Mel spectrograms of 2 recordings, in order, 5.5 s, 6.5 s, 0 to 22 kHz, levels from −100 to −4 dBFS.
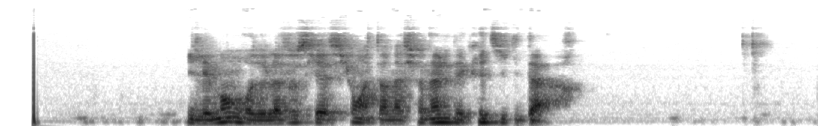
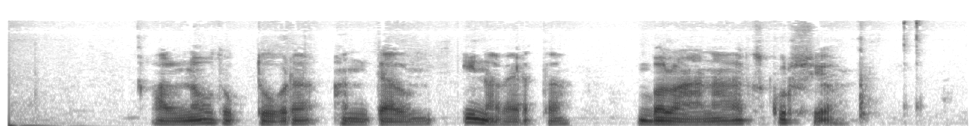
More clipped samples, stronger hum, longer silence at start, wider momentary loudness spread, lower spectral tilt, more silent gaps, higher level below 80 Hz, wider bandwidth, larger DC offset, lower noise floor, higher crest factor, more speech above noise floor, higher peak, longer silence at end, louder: neither; neither; first, 1.25 s vs 0.05 s; about the same, 16 LU vs 16 LU; about the same, -7 dB/octave vs -7.5 dB/octave; neither; second, -62 dBFS vs -50 dBFS; second, 7.8 kHz vs 11.5 kHz; neither; about the same, -73 dBFS vs -70 dBFS; about the same, 18 dB vs 22 dB; first, 55 dB vs 40 dB; first, -4 dBFS vs -10 dBFS; first, 1.65 s vs 0.35 s; first, -19 LUFS vs -31 LUFS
